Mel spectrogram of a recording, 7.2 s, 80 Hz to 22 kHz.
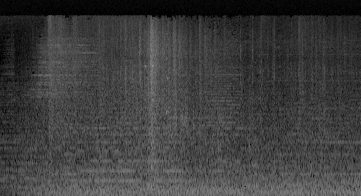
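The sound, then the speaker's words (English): A rocket lifts off from its launch pad with main power at 100% and launch thrusters pulsed: a deep, loud engine rumble swells over the first second into a steady, thundering roar that holds without letting up, heavy in the low end, with no voices. “Pulse launch thrusters. And Hypnos 1, we have liftoff.”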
